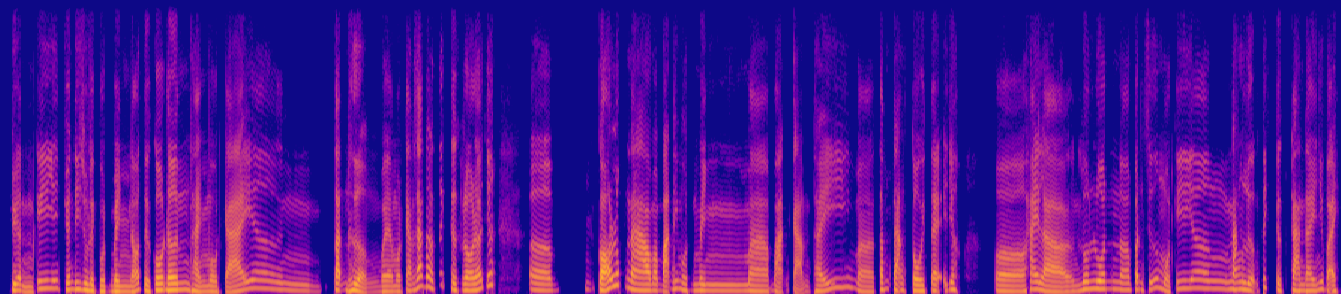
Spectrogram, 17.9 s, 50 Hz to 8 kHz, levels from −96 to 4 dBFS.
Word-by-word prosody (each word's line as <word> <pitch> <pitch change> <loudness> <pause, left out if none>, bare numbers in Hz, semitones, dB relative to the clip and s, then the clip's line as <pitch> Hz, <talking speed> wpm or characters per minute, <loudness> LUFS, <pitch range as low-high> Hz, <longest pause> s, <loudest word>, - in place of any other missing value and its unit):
chuyển 135 -7 +2
cái 215 +3 -3
chuyến 180 +1 +2
đi 195 0 +1
du 180 - +4
lịch 155 -2 +4
một 145 -1 +1
mình 140 -1 +2
đó 160 +6 +2
từ 155 -6 +2
cô 170 0 +7
đơn 175 +1 +6
thành 140 -4 0
một 140 -1 -2
cái, 150 - 0
ơ, 215 -3 -6 0.7
tận 175 -2 +5
hưởng 135 -6 +2
về 140 0 0
một 140 +1 -5
cảm 160 +1 -2
giác 265 +2 +2
rất 265 - +2
là 230 - +1
tích 315 - -15
cực 175 -3 +1
rồi 165 0 +4
đó 185 +4 +4
chứ. 290 +6 -2 0.5
Ờ, 170 -3 -1 0.5
ư, 190 - -18
có 175 +5 +9
lúc 295 +2 +1
nào 170 -7 +4
mà 165 - 0
bạn 160 - 0
đi 205 - -3
một 170 -5 -4
mình 160 0 -2 0.5
mà 145 -2 -1
bạn 125 -1 -5
cảm 135 - -5
thấy 205 - -4
mà 135 -6 -4
tâm 185 +1 -1
trạng - - +1
tồi 155 -1 +4
tệ 160 - 0
chưa? 190 - +1 0.5
Ờ, 145 -2 +1
hay 195 0 +1
là 135 -5 +2 0.2
luôn 195 +5 0
luôn, 205 -1 +1
ơ, 175 -1 -2
vẫn 185 -2 0
giữ 195 +7 -4
một 160 - -5
cái, 215 +2 -6
ơ, 225 -1 -4 0.2
năng 195 -1 0
lượng 175 -4 0
tích 235 -1 -8
cực 175 -6 -1
tràn 160 -2 +1
đầy 155 0 -1
như 195 - -3
vậy? 145 -4 +1
170 Hz, 230 wpm, -23 LUFS, 150-195 Hz, 0.7 s, có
